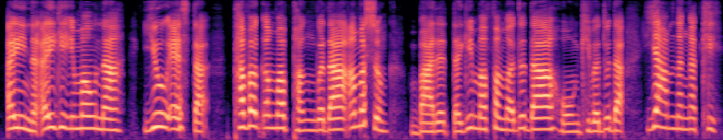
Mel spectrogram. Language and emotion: Manipuri, surprised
